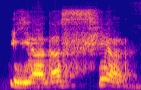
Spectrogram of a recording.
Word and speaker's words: यदस्य: यदस्य स्य पूरा बोलना चाहिए, नहीं तो कुछ लोग बड़ा जल्दी निकल जाते हैं यदस्य यदस्य स यदस्य ऐसा करके, ऐसा नहीं।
